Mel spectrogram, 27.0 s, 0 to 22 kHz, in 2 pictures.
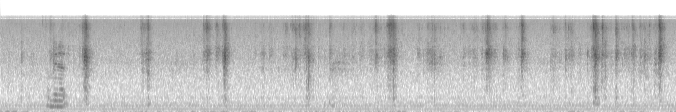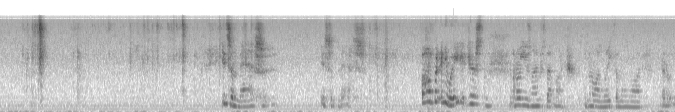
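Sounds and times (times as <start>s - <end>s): knife sawing through paper: 4.0s - 13.4s.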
